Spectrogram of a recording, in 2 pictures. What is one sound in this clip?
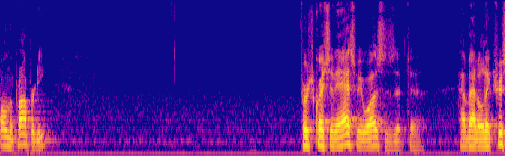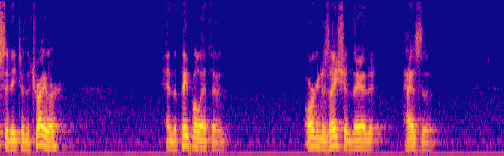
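A middle-aged man speaks slowly and calmly through a microphone, with long pauses.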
